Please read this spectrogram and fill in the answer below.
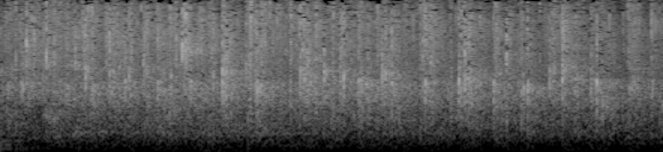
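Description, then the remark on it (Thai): A church audience claps for God during a sermon in sustained, dense applause for several seconds, steady and fairly loud throughout, with no voices standing out. “ตบมือพระเจ้าดีไหมครับ”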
